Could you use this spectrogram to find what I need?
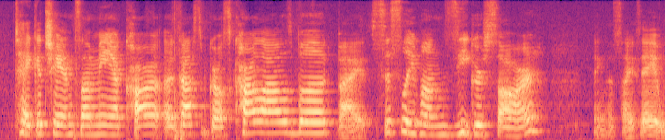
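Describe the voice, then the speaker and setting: A woman with a fairly high voice speaks at a moderate pace with fairly even intonation over noticeable background noise. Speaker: booktuber; teacher. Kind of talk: bookshelf tour vlog.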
